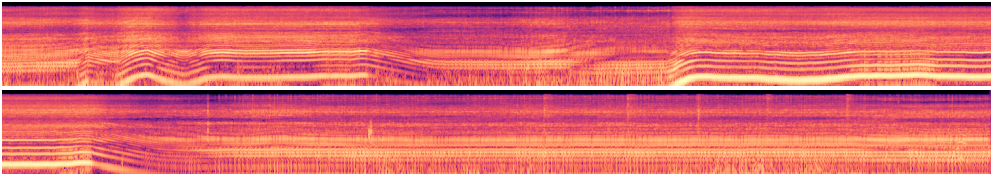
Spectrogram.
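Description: Stihl two-stroke chainsaw revved to full speed twice, from about two seconds in for several seconds and again from about ten seconds in for about six seconds, its pitch wavering at speed as it cuts brush and wood. After each burst it drops back, and for the last dozen seconds it idles steadily.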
